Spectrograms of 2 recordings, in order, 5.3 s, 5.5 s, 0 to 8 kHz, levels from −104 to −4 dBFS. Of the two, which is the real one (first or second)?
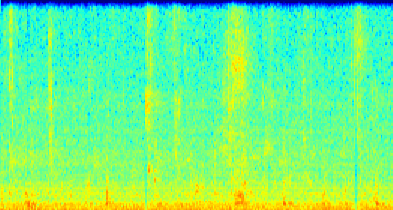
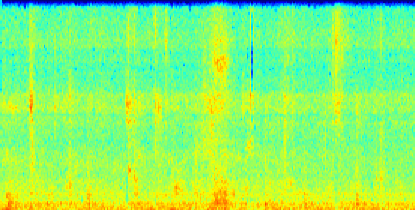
first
